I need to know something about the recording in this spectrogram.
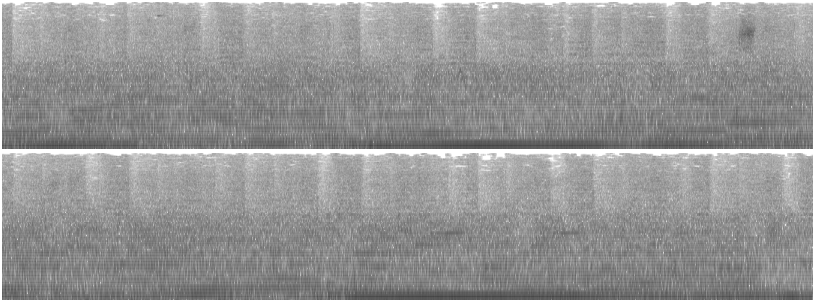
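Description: A racing car engine accelerates at full throttle.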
